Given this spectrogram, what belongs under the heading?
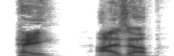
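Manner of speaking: normal talking voice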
